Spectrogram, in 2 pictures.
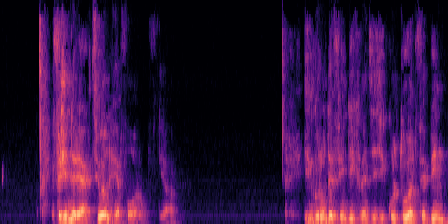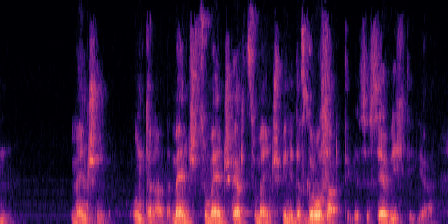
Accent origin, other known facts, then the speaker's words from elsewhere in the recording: Basel, Basel-Stadt, Switzerland; born there; ich bin in Schweiz geboren, in Basel, da hat meine Mutter hat sich da aufgehalten, die hat in Schweiz gelebt. Und da hat sie auch meinen Vater getroffen. Und da war ich so, bis mein zweiten Lebensjahr, circa.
